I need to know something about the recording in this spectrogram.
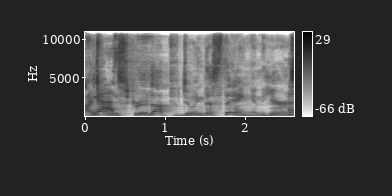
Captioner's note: laughs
